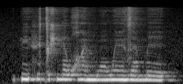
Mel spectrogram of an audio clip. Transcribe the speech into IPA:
pʲɛ̃fʲʊdəʃŋɛw ʁẽm wõwẽzɛ me

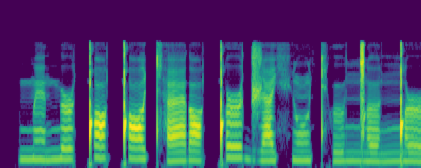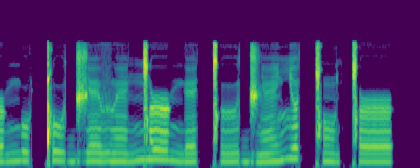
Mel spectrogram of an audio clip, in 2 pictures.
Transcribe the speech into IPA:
mẽ˧˩nə˞˧ǃɒ˥˧ ǃɒ˥ cʰæ˩˧ɾɒ˧˩ǃə˞˥d͡ʒæ˧ çũ˧ cʰɯ˩˧ŋ͡ǀə˧˩ ŋ͡ǃə˞˧˩ ŋu˧˩ǃu˧˩ d͡ʒe˧ vẽ˧˩ŋ͡ǀə˞˥˧ŋe˩˧ ǀɯ˩˧ d͡ʒẽ˩˧ʎə˥ ǀũ˧˩ǀə˞˧

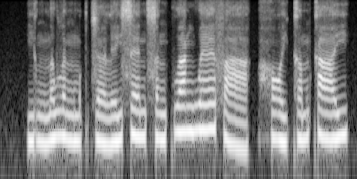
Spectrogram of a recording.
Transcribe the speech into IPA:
jʊ˨˩ŋn̪ɐ˧wlɐ˨ŋmɐ˨k̚ t͡sœː˨˩le˨˥jsɛː˧n sɐ˨˧ŋkʷaː˥ŋ wɛː˥faː˨˩ | hɔː˨˩jkɐ˨˥mkaː˨˧j

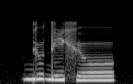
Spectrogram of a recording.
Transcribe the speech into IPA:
ɡʲu˦di˧xʲoː˧

